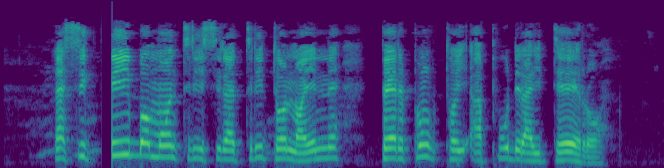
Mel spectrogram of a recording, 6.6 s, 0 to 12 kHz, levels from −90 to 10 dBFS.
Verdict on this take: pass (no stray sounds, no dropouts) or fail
fail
